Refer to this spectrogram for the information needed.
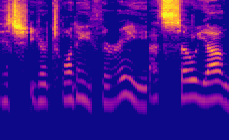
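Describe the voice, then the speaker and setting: A woman talks at a moderate pace. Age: 30s. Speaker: podcast host. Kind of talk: reading aloud with commentary; casual chat. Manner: animated.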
